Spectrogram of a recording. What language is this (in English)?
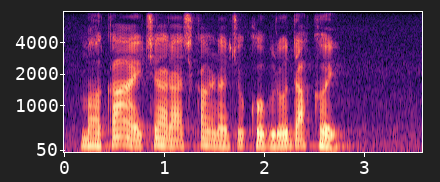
Konkani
